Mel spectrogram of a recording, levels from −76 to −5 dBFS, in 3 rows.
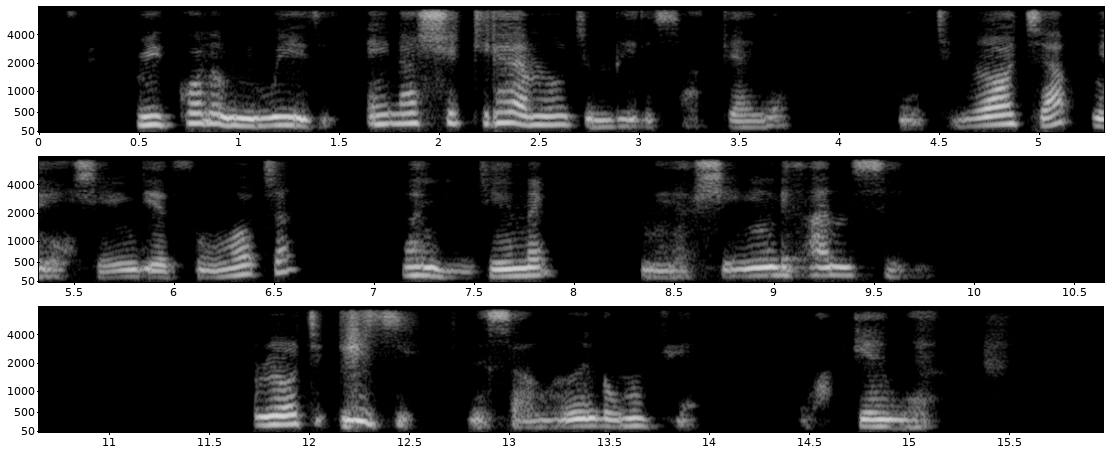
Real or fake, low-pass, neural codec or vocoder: fake; 7.2 kHz; codec, 16 kHz, 0.5 kbps, FunCodec, trained on Chinese and English, 25 frames a second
